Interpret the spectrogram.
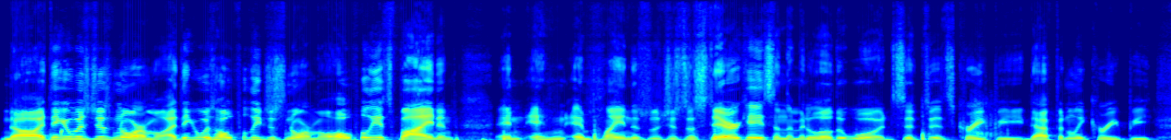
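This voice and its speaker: A man's voice: on the high side, very animated, quick pace, few pauses, fairly bright tone, no echo. A man live-streaming a game, nervous and jittery, talking to his chat with many fillers and restarts.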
